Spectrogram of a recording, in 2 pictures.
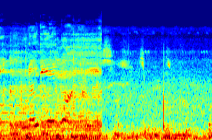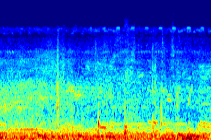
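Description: A radio playing an advertisement, a voice over music, that cuts off abruptly about one and a half seconds in; after it, quieter outdoor background noise with a few faint clicks.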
